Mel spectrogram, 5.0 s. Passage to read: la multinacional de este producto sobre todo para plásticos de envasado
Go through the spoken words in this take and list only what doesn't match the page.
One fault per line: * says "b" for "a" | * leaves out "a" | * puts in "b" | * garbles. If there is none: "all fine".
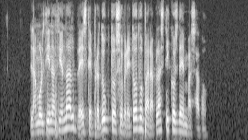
all fine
